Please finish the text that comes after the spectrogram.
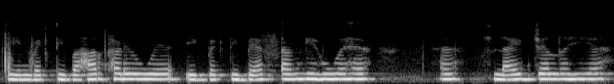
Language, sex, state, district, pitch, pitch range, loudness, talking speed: Kumaoni, female, Uttarakhand, Tehri Garhwal, 240 Hz, 230-245 Hz, -11 LUFS, 155 wpm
